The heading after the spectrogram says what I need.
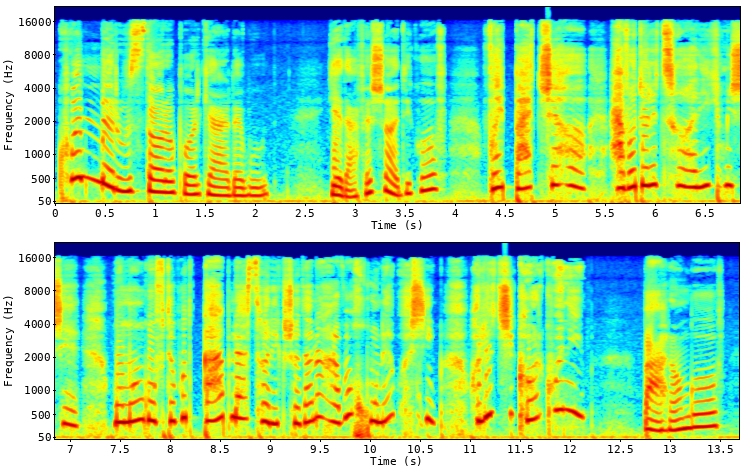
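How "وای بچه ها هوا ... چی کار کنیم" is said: put-on high, hurried child's worry; worried girl. Shadi warning the kids they must get home, high and hurried. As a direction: panic a little, words rushing and climbing. Shadi alarmed it is getting dark.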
